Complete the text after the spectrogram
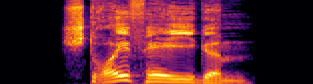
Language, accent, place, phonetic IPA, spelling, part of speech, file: German, Germany, Berlin, [ˈʃtʁɔɪ̯ˌfɛːɪɡəm], streufähigem, adjective, De-streufähigem.ogg
- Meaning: strong dative masculine/neuter singular of streufähig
